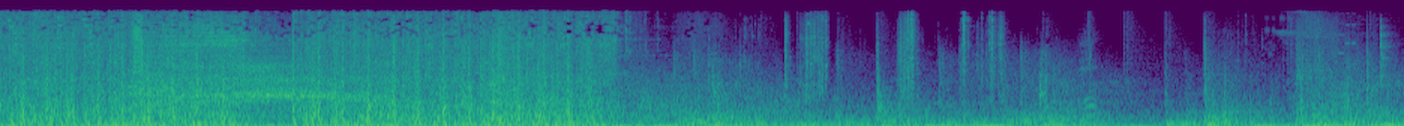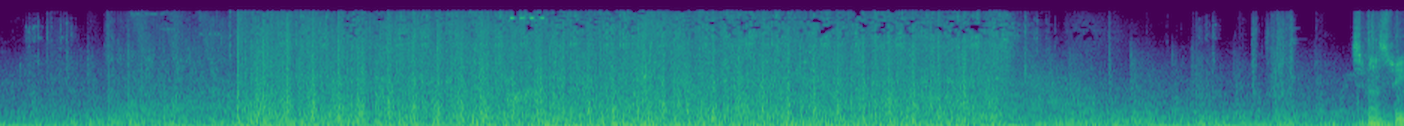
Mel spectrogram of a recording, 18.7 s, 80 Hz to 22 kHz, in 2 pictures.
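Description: Sustained gunfire in the video game Destiny 2, dense rapid bursts of loud shots and impacts filling the whole stretch, with a brief lull in the middle before the firing resumes.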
